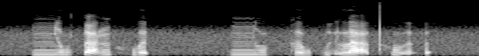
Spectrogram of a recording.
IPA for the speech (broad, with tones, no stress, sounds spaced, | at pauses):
ɲ ə˨˩ w ɗ a̰˧˥ ŋ h w ə˨˩ t̚ | ɲ u˨˩ k ə˧˩ w ɓ ɨ̰˧˨ l a̰ː˧˨ t̪ʰ ṵ˧˨ ə̯ ʔ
